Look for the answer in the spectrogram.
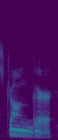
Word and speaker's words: stronger: Stranger has a soft G sound, stringer has a hard G, and stronger actually has 2 G sounds, stronger.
